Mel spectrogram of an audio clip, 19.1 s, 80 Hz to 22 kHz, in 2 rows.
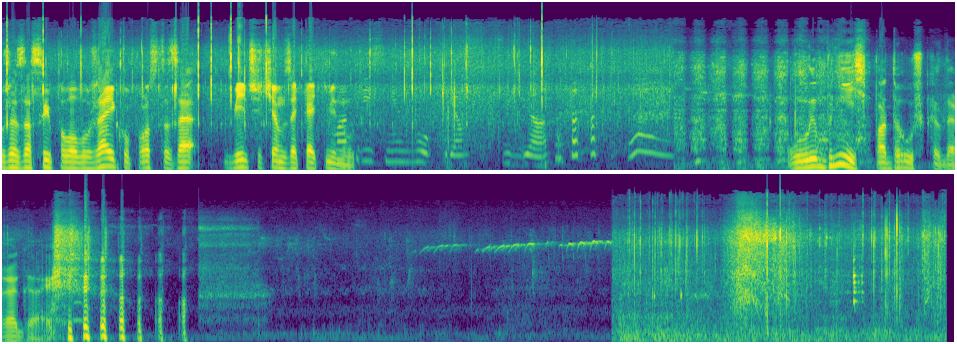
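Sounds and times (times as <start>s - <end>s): person's voice: 0.0s - 6.8s, 7.8s - 9.9s
wind gusting against microphone: 15.6s - 19.0s.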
